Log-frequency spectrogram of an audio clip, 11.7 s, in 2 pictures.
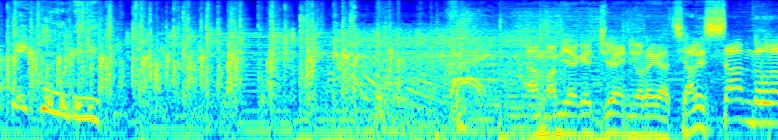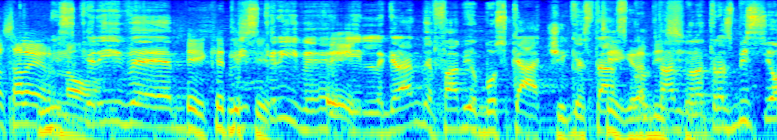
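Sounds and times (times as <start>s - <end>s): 
crowd applause: 0.0s - 3.8s
speech: 0.2s - 1.2s, 4.1s - 11.6s.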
